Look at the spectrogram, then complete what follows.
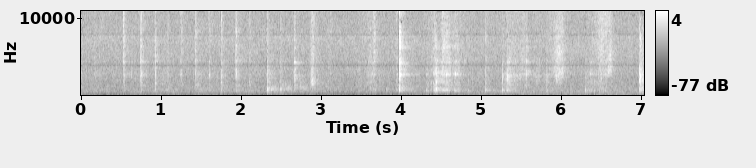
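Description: A screwdriver tip scraping and ticking against the broken, corroded lead plate pieces of a cut-open Optima AGM battery cell. A scatter of faint light scrapes and clicks, a little louder about two and a half and four seconds in.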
